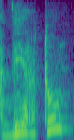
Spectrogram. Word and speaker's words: virtù: ok pas de souci le ou accent grave position finale. En position finale pas d'allongement vocalique la virtù la vertu la Juvent jeunesse.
